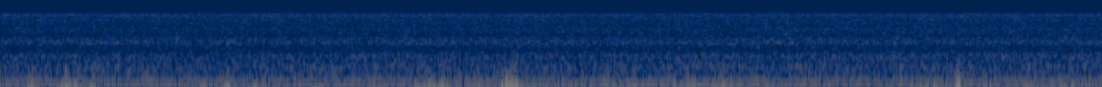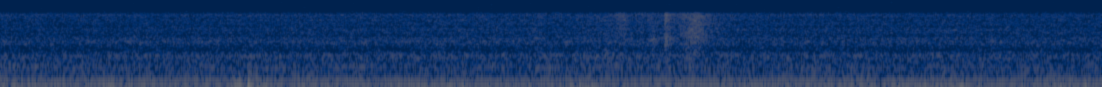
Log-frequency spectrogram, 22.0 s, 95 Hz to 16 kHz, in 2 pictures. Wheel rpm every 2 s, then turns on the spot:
0, 0, 0, 0, 0, 0, 0, 0, 0, 0, 0.
none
